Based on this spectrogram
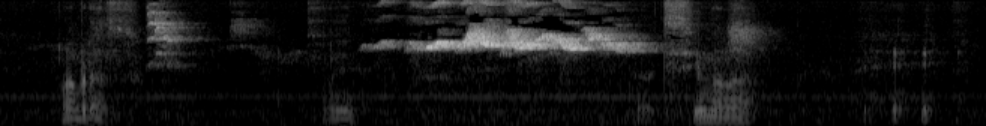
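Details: Captive eight-month-old male rusty-collared seedeater gives a quick, bright burst of high trilled song lasting about a second and a half, while a man talks before and after and a constant hum runs through.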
